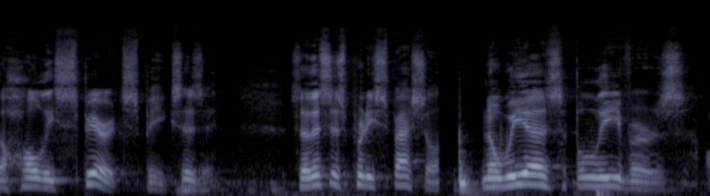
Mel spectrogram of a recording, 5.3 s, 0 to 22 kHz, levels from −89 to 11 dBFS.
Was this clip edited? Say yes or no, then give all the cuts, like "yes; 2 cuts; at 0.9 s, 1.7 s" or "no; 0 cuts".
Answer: yes; 1 cut; at 3.3 s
